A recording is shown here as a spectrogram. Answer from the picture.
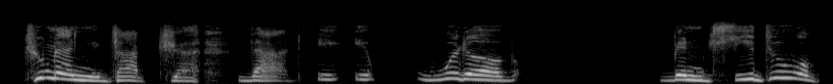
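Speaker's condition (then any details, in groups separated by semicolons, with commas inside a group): Cerebral palsy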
